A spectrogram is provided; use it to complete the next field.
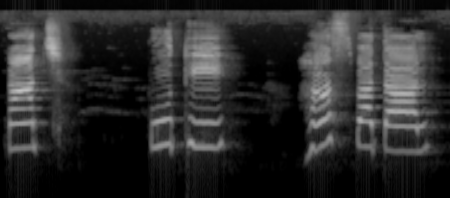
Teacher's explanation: কাঁচ, পুঁথি, হাসপাতাল প্রভৃতি শব্দের উচ্চারণে অনাবশ্যকভাবে অনুনাসিকতা লক্ষ্য করা যায়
